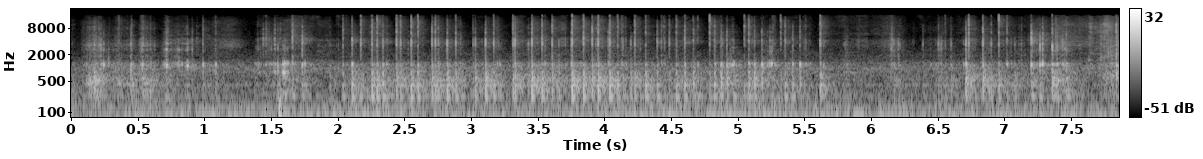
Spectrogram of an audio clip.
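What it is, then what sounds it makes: Plastic spray bottle trigger head. Long fingernails tap rapidly on the white plastic trigger head of a spray bottle. The result is a quick, continuous stream of dry, hollow clicks, much like keyboard typing, with short bright transients over a low steady hum.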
